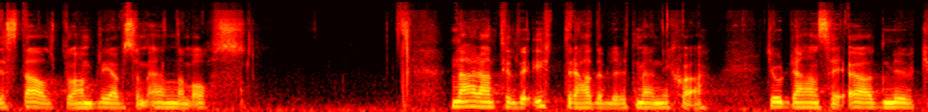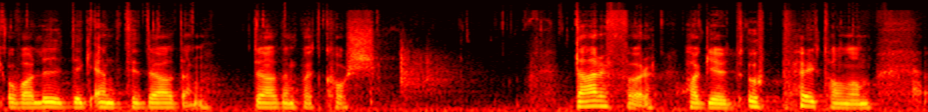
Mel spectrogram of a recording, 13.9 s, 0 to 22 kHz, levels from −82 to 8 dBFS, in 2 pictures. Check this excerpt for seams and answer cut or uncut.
uncut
